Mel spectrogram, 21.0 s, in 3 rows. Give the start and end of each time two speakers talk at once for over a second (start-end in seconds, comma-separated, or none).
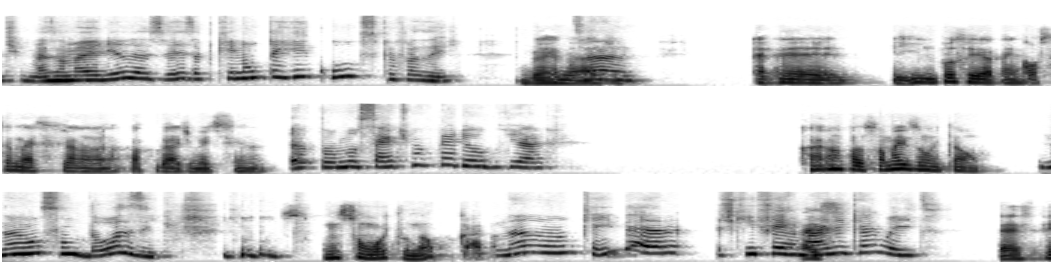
none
